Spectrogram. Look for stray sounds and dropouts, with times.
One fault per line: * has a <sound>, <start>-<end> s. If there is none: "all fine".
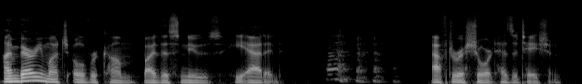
* has a laugh, 3.3-4.0 s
